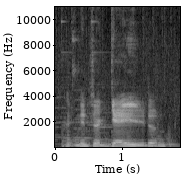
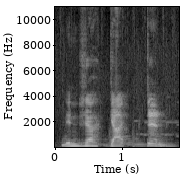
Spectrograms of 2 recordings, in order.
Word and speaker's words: Ninja Gaiden: Ninja Gaiden. Ninja Gaiden. Hoi! Always remember, that's how it's pronounced.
